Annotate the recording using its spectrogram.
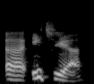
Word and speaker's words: Atria: So first, let me just make sure, Atria or Atria? Am I pronouncing that correctly? – It's Atria. I had to learn Atria. How to say it too. Atria, yeah.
